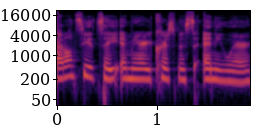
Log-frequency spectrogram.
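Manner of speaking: mock-angry, acted-out angry woman voice. Acting out what a woman told the managers, imitating her being mad. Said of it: "She was mad".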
